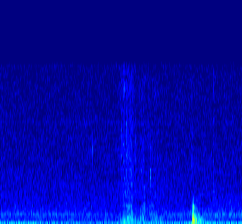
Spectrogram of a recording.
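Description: A single sharp click just before the end, over a faint steady hum.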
